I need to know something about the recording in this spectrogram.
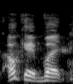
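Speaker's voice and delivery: high loud burst of laughter; loud laughing. Real, not acted. Laughing after joke.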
